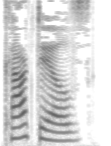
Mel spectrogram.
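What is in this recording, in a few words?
"cocktails", English, British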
